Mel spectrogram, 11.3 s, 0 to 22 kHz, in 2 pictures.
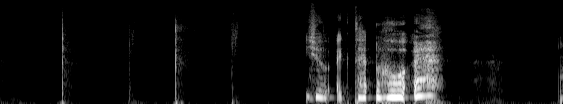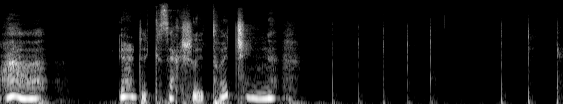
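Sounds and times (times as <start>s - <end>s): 
hand slapping skin: 0.5s - 2.6s, 8.8s - 11.2s
speech: 3.1s - 4.4s, 7.6s - 8.7s.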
